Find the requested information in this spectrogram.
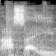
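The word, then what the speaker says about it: açaí: is going to have paninis and smoothies and acai bowls. I just had to learn how to pronounce acai bowl.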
